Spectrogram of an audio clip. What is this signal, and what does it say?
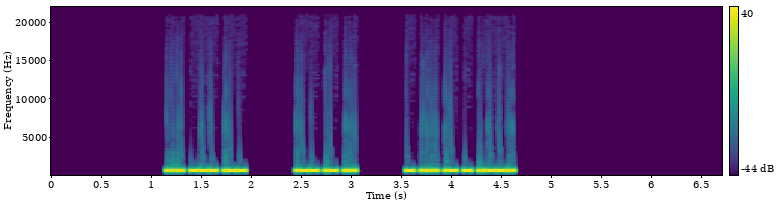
Morse code, heard as a keyed tone, about 50 wpm, 700 Hz. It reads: HOW WAS THAT?
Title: 3x Word-Spacing - Sentences from Top 100 Words - 50wpm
